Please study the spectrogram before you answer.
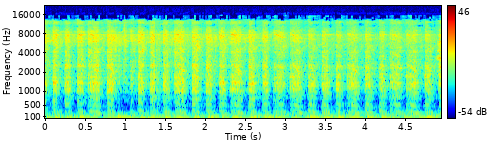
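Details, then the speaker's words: Car from a marketplace sale on the trailer, five gallons of fuel added but fuel gauge didn't move, battery being run down: steady rapid cranking chug about four beats a second, never fires; crank no start. "I thought it was out of fuel so I went and got five gallons and tossed in it but the fuel gauge did not even budge whatsoever we've killed the battery at this point but"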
